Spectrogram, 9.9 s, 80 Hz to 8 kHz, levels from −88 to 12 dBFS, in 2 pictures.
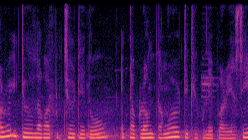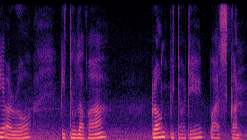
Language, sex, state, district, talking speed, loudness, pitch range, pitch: Nagamese, female, Nagaland, Dimapur, 120 wpm, -20 LUFS, 210-245 Hz, 225 Hz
